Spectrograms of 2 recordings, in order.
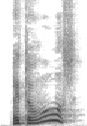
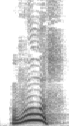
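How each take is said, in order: First: High rising, stress on волос; incredulous. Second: Very high, rising astonishment; astonished. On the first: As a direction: ask again, leaning on волос. Vera re-asks about hair. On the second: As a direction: squeal the word in shock. Vera amazed by hair. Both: Acted.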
